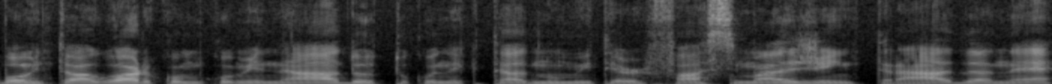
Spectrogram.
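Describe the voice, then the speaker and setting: In a very clean recording with a silent background, a man talks at a very fast pace with a fairly high pitch and a dry, close sound with no echo. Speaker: audio gear reviewer. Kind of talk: product review tutorial. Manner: speaking loudly.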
